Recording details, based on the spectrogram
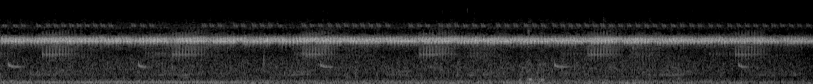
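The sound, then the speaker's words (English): A dense night chorus of many kinds of frogs calling over a constant high insect drone, with repeated pulsing croaks and short chirps recurring every second or so, steady and fairly loud throughout. “And the frog was do party. Yeah, the frogs they were happy.”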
